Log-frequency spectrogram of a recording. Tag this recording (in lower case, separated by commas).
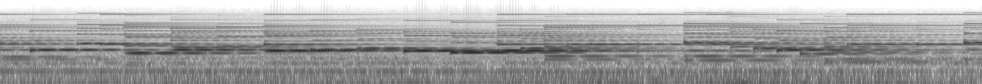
music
